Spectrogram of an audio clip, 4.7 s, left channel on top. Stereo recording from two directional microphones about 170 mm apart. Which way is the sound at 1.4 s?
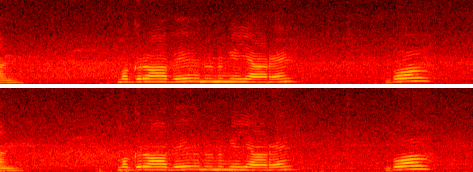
10° right (ahead or behind).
